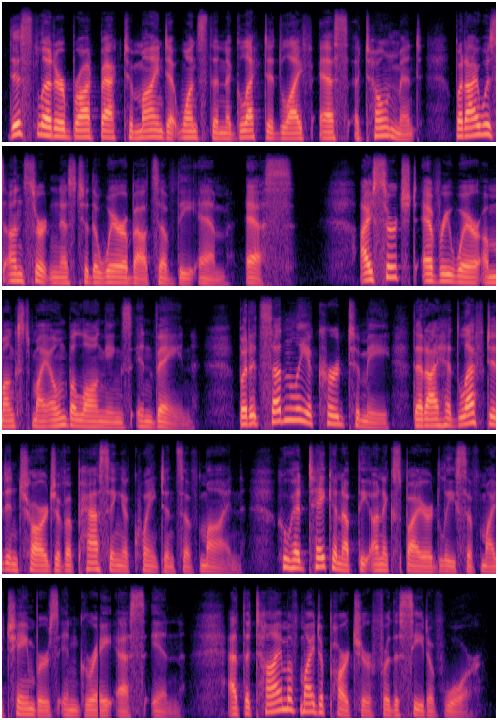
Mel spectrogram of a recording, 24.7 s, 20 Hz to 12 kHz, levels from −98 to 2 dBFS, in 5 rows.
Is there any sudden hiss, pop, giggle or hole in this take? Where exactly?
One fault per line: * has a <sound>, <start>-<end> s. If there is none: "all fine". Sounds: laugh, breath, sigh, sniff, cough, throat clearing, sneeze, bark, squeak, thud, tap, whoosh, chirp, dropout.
* has a dropout, 20.7-20.7 s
